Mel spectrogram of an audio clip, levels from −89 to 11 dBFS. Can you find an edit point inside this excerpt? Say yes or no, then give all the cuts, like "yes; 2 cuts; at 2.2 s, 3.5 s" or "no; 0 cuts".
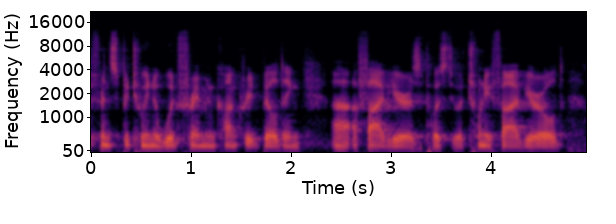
no; 0 cuts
